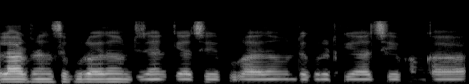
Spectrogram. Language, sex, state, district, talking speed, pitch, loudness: Bengali, male, West Bengal, Purulia, 190 wpm, 120 Hz, -28 LUFS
